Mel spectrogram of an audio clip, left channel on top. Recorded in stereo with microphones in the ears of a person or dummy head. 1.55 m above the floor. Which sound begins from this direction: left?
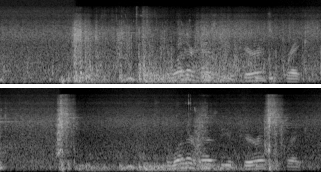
A man speaking, at 1.7 s.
